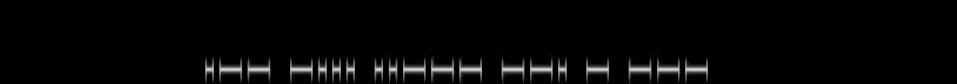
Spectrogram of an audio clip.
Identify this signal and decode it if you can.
Morse code, heard as a keyed tone, about 17 wpm, 700 Hz. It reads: WB2GTO
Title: USA Call Signs - 6 Characters - Repeated 3x - 17wpm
